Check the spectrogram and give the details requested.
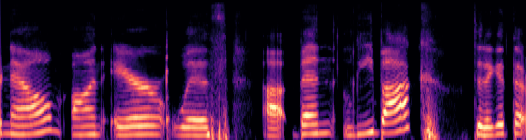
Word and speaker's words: Liebich: It's Liebich. Liebich. Yeah. And my family is German, but from many generations ago. So we've all lost our German pronunciations, and sort of everything's been Americanized over here.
